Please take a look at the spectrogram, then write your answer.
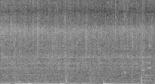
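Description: Chopped tomatoes drop into a pan of nearly softened frying potatoes, setting off a steady, close hiss of sizzling oil with a few soft stirring bumps and no talk.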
